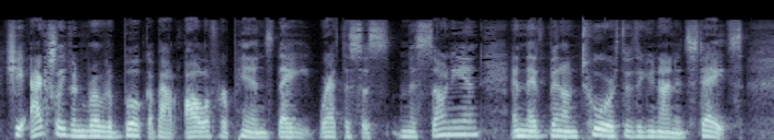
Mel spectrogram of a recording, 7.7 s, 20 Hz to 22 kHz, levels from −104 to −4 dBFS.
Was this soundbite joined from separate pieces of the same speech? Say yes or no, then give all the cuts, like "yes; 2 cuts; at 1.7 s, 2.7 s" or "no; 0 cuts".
yes; 1 cut; at 3.2 s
